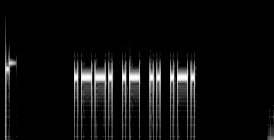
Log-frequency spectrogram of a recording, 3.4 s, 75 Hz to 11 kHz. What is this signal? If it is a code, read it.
Morse code, heard as a keyed tone, about 27 wpm, 700 Hz. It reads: PAIR
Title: Sets of 3 Words - New Word Drill - 28wpm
